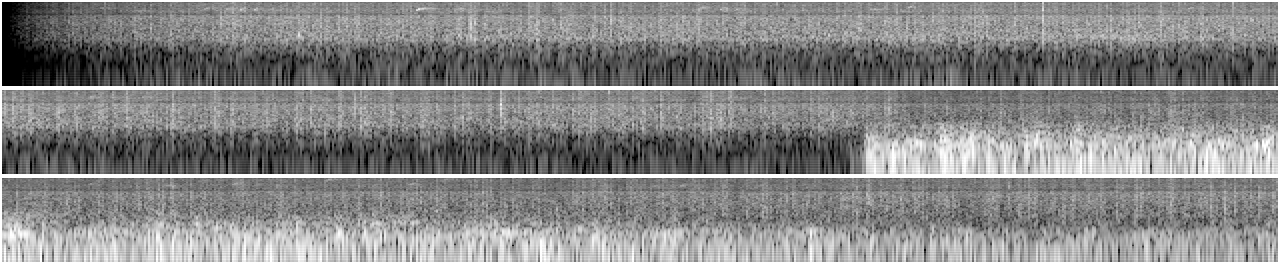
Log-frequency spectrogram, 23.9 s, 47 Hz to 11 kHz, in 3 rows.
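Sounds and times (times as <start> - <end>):
raindrops near the base of Roaring Mountain: 0.0 - 23.9
thunder near the base of Roaring Mountain: 13.4 - 23.9.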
